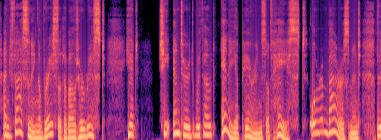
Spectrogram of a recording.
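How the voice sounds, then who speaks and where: A woman narrating classic literature as a dramatic reading, with expressive, measured storytelling. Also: low-pitched, breathy edge, no echo, studio quality. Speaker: audiobook narrator.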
